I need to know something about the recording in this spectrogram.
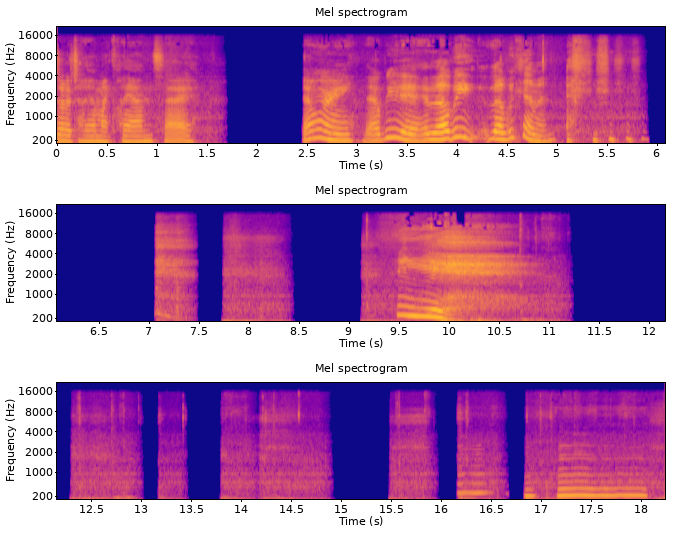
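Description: A young woman speaks and sings playfully into a close microphone.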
